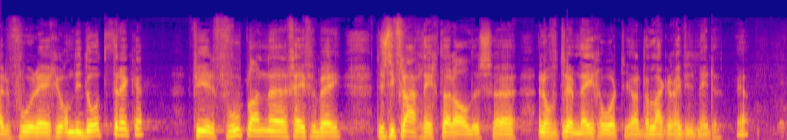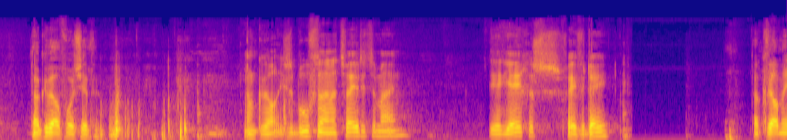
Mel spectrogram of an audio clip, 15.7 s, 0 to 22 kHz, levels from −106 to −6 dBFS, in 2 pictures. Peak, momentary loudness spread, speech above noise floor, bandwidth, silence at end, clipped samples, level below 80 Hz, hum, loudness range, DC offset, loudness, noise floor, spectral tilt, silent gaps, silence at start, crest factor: 0 dBFS; 15 LU; 46 dB; 12.5 kHz; 0 s; under 0.1%; -52 dBFS; none; 7 LU; under 0.1%; -17 LUFS; -61 dBFS; -6.5 dB/octave; none; 0 s; 16 dB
